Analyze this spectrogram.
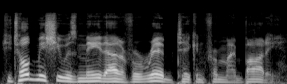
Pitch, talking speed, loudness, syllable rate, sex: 130 Hz, 290 wpm, -17 LUFS, 5.8 syllables/s, male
